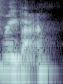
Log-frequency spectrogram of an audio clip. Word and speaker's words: Hribar: last name right it's rebar okay do a lot of people butcher it oh yes you actually did pretty good so and the H is silent right I mean there's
